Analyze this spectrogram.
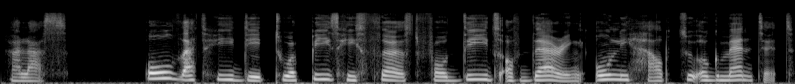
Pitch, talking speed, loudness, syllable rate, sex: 200 Hz, 135 wpm, -19 LUFS, 3.7 syllables/s, female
